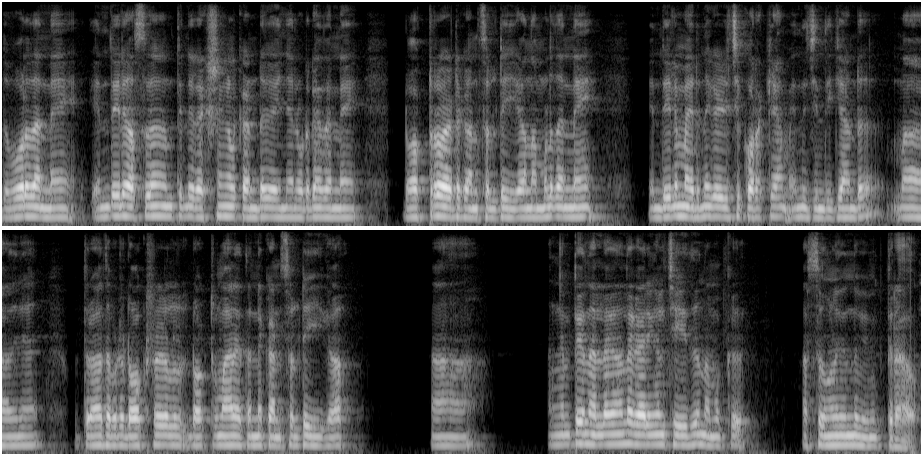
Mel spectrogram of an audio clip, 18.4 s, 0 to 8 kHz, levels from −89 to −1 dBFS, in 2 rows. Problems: none marked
